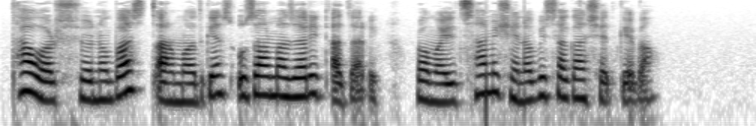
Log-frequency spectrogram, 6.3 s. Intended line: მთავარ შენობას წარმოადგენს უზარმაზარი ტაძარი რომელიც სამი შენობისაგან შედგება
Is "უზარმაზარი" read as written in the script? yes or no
yes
